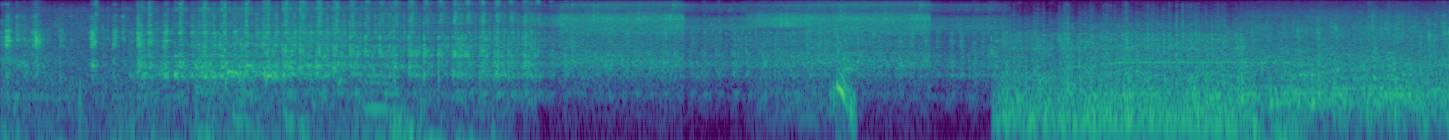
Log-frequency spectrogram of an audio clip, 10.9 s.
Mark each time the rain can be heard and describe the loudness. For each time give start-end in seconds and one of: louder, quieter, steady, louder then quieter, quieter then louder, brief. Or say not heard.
0.0-10.8 louder.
